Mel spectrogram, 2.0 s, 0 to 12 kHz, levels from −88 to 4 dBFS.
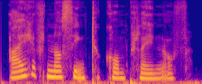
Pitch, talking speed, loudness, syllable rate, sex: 190 Hz, 180 wpm, -16 LUFS, 4.6 syllables/s, female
